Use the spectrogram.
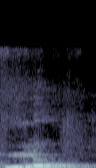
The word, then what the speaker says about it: loup: L avec OU, ça donne loup. Le P, elle est muette. C'est une lettre muette.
